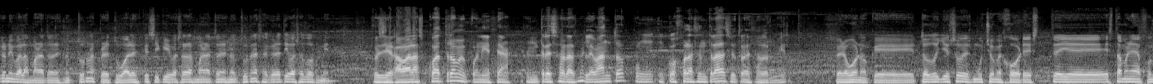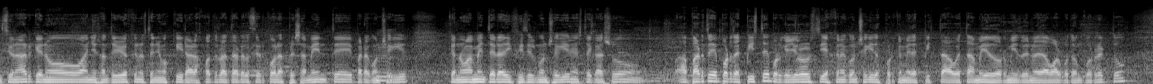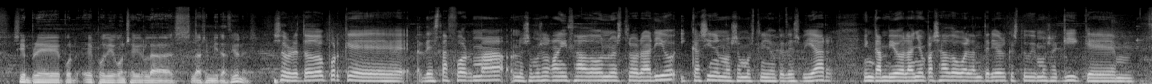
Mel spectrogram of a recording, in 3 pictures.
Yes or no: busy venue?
yes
